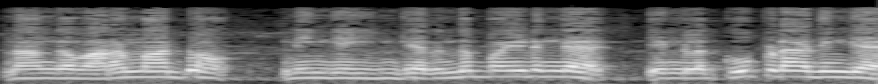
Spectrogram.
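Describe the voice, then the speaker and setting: A woman's voice: on the high side, steady tone, normal speed, fairly bright tone, distant mic, lightly acted. A woman voicing an earnest, stubborn eldest child bird in a cartoon, insisting firmly. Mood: insistent.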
